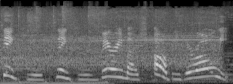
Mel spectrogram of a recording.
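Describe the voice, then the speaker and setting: A woman's voice: high voice, lively intonation, a little slow, loud music behind the voice, pitched above the performer's own voice, rough recording. A woman voicing a playful, curious young boy in a storybook reading. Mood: musing. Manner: playful, mock-dramatic.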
